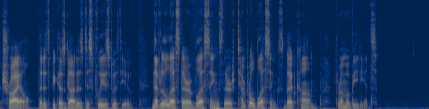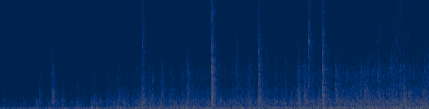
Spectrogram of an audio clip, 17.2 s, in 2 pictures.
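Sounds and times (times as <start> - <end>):
speech: 0.1 - 7.6
hail falling during a hailstorm: 9.4 - 17.1.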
